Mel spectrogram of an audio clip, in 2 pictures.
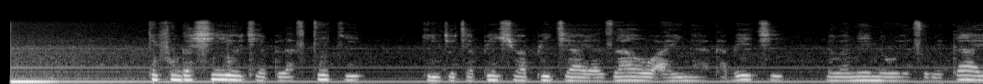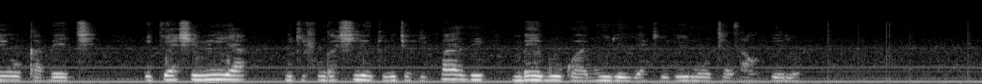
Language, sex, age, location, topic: Swahili, female, 25-35, Dar es Salaam, agriculture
